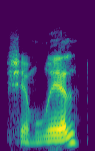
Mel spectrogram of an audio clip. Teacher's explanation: some people say Shmuel, but really I like to pronunciate the Shava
